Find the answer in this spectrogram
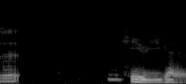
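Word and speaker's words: Hough: like the Hugh space or the however Aaron pronounces it. Hugh, you got it right. Yeah, the Hugh space. Yeah, the guy pronounces it like Huff.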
